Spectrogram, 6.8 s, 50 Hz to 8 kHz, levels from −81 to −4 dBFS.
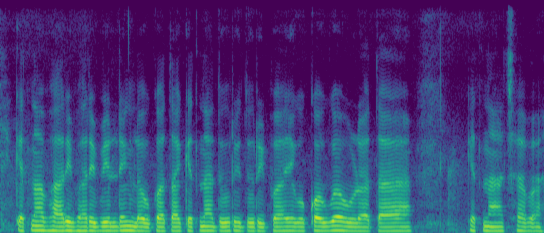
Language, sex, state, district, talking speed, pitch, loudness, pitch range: Bhojpuri, male, Uttar Pradesh, Gorakhpur, 130 wpm, 140 Hz, -17 LUFS, 140-145 Hz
